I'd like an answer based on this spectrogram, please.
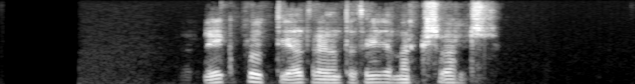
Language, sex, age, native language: Icelandic, male, 40-49, Icelandic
